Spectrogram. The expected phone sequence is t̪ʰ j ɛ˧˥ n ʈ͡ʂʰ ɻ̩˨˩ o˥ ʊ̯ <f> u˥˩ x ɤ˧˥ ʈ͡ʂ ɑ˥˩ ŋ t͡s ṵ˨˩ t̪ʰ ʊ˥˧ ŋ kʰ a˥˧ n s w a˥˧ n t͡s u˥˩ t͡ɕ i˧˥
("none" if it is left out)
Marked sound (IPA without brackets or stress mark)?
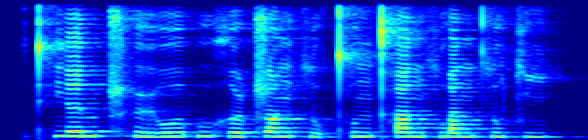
f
